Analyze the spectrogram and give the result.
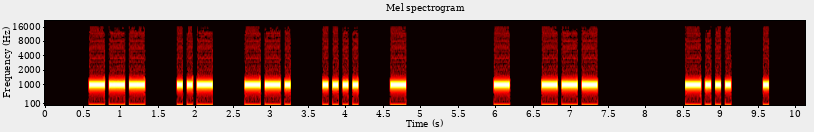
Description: Morse code, heard as a keyed tone, about 18 wpm, spaced as for 12 wpm, 1000 Hz. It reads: OUGHT TO BE
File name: qotdfiles / 12wpm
